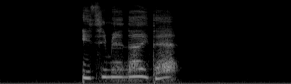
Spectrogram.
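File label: voice, gentle; ijimenaide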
